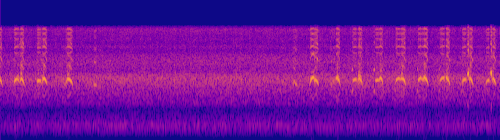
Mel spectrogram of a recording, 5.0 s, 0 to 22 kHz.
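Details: At a wild osprey nest during a fish delivery on a June 2016 afternoon, three quick whistled chirps, a pause, then a longer run of evenly spaced sharp chirps, with steady hiss behind.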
